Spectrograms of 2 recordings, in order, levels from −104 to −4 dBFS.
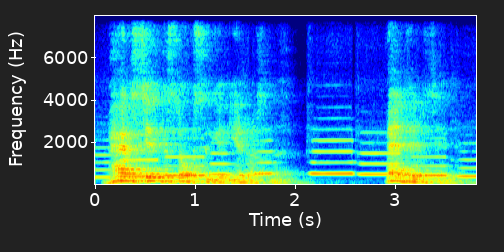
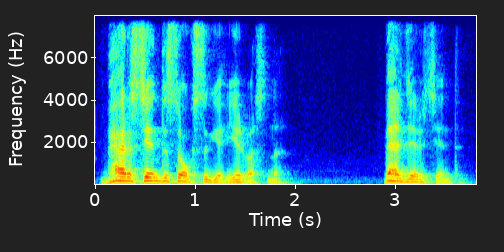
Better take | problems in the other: second | background sound (Wind instrument, woodwind instrument); 5 dB below the speech // room echo; dies away in 0.9 s

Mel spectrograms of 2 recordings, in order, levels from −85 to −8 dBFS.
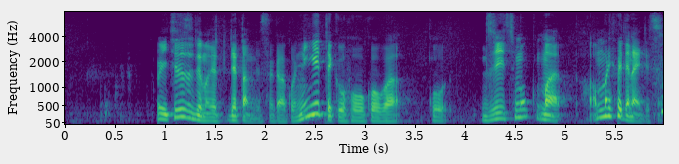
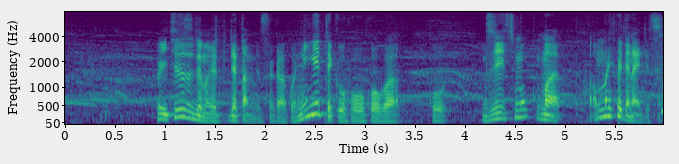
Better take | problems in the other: first | background sound (Crowd); 18 dB below the speech

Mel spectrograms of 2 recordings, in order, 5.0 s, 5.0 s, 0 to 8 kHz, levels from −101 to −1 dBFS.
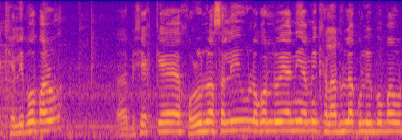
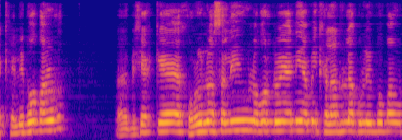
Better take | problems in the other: first | noise reduction (neural mask model DeepFilterNet 3)

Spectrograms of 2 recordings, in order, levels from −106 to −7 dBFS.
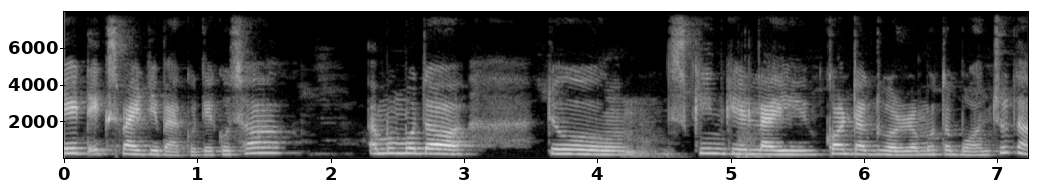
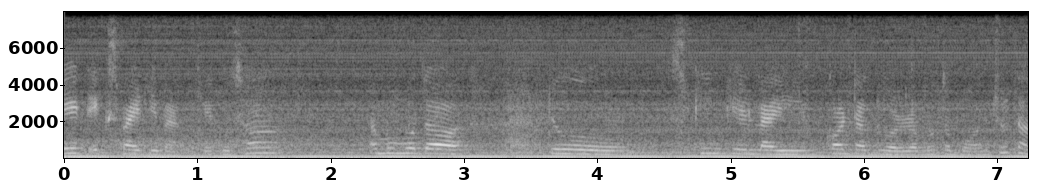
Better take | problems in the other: first | background sound (Engine); 3 dB above the speech

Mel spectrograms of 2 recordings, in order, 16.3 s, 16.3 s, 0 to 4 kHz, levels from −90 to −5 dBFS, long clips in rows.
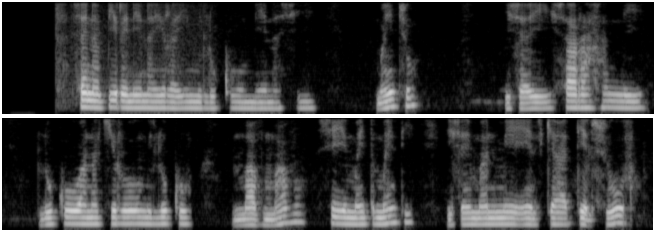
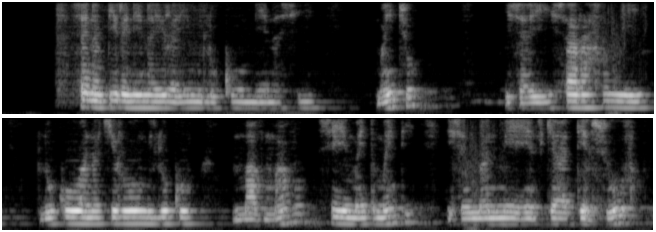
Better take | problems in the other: first | noise reduction (neural separator model SepFormer DNS4)

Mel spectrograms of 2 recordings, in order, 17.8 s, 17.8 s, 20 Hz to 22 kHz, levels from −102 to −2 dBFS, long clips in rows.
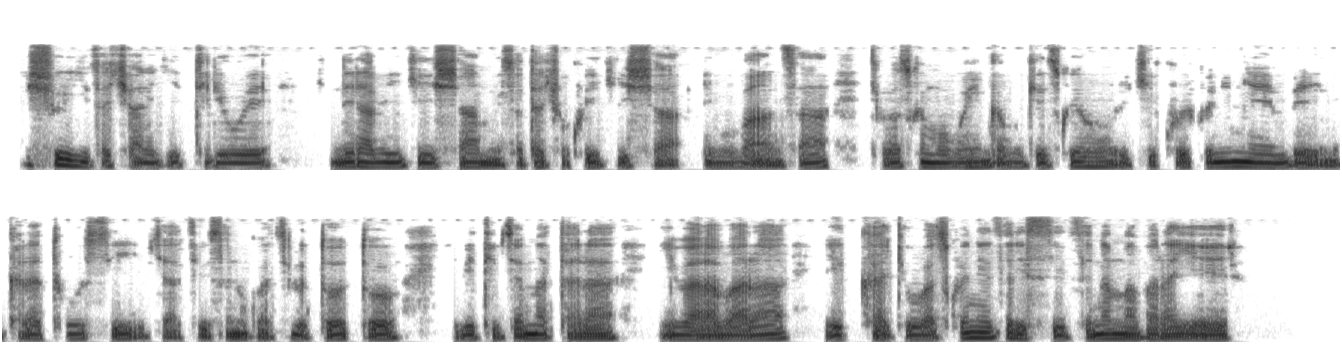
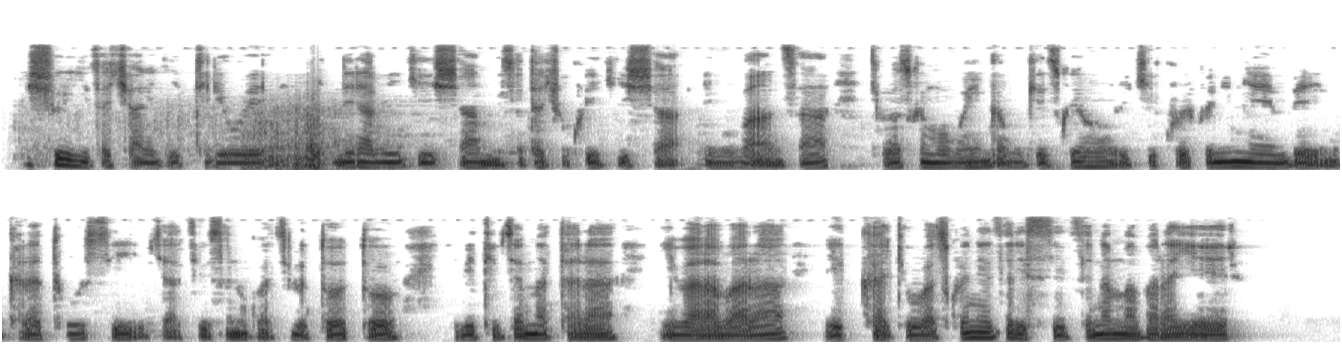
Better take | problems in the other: first | noise reduction (classical method log-MMSE)

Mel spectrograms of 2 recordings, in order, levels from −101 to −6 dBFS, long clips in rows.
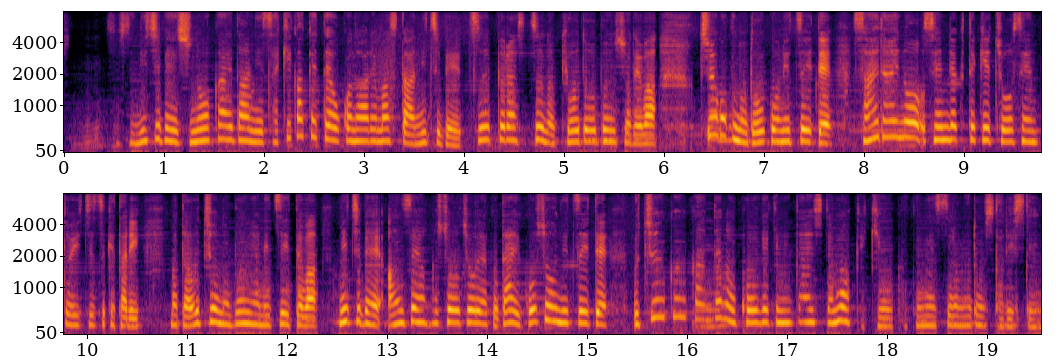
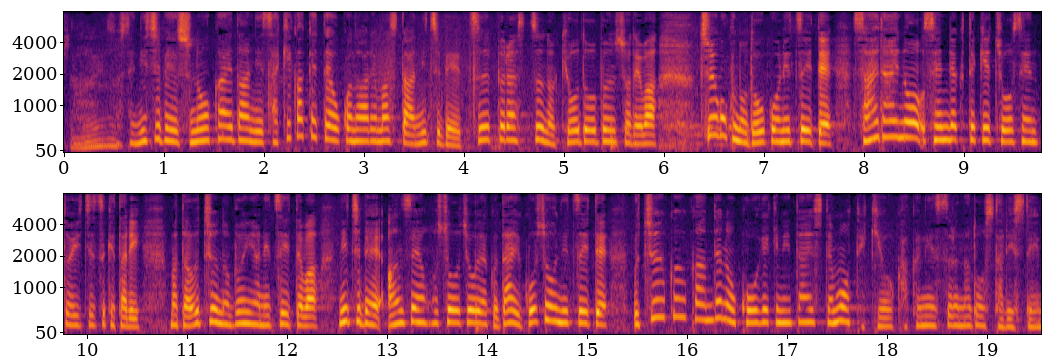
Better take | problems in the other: second | noise reduction (neural separator model SepFormer DNS4)

